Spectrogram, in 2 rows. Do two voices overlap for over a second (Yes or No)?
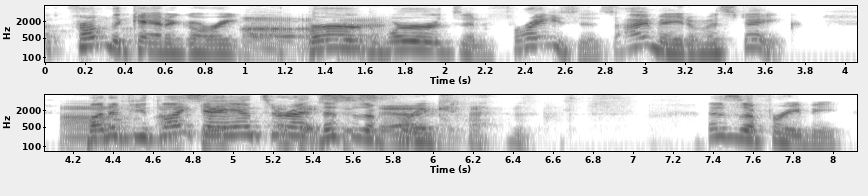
Yes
